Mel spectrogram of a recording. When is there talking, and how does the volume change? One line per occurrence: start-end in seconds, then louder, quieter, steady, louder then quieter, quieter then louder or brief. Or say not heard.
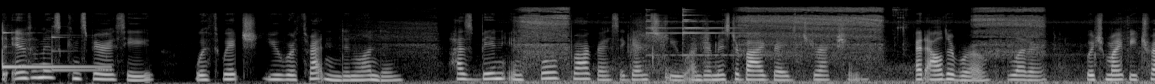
0.0-11.5 steady.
